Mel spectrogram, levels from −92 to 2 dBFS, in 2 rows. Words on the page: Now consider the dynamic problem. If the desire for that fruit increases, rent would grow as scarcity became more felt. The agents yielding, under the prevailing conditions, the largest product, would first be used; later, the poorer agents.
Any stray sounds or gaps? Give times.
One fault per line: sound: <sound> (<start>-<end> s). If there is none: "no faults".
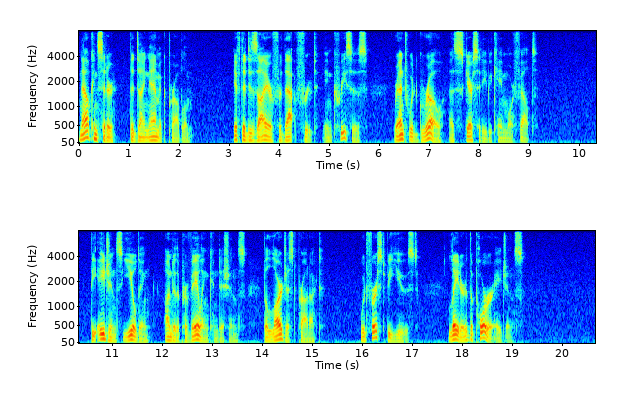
no faults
